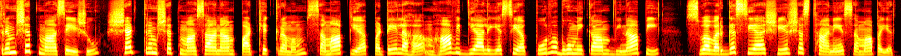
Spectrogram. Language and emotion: Sanskrit, neutral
